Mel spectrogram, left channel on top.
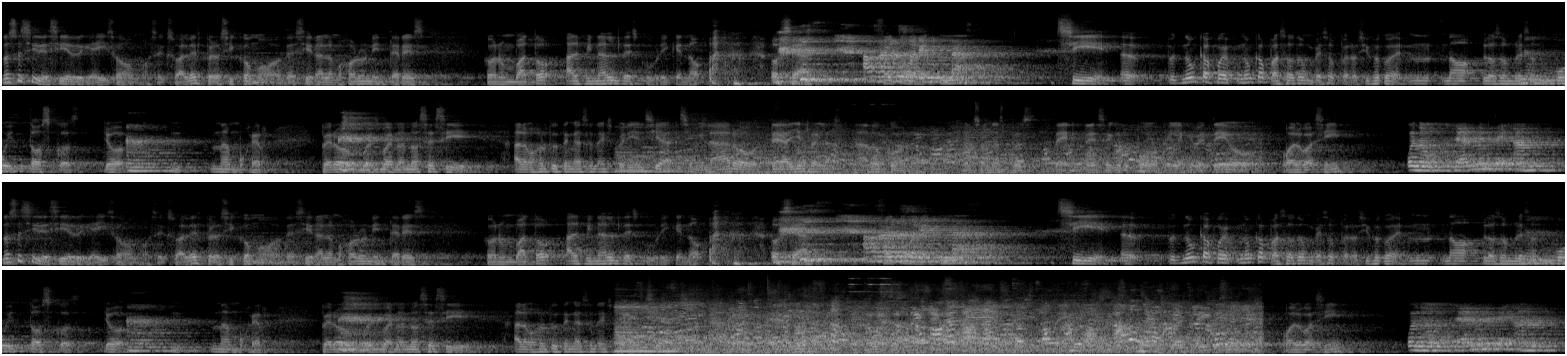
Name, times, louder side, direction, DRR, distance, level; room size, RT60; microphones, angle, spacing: voice 1, 0.0-8.1 8.8-9.7 10.6-16.9 17.3-17.4 17.7-24.9 25.2-29.1, left 1 dB, 15° left, 7 dB, 0.6 m, -34 dB
voice 2, 7.7-9.9 10.3-10.6 15.2-15.4 16.9-17.1 19.0-19.3 29.7-31.0, left 1 dB, 80° left, -1 dB, 1.8 m, -29 dB
sound 1, 21.7-28.3, right 9 dB, 85° right, 0.3 m, -29 dB
Boom, 22.5-27.4, equal, 20° right, 1.6 m, -45 dB
13.0 x 9.1 x 6.9 m, 2.4 s
head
